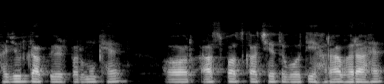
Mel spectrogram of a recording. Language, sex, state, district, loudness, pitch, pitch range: Hindi, male, Jharkhand, Deoghar, -21 LUFS, 120 Hz, 120-125 Hz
